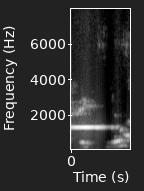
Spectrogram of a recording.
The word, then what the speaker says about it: review: For example, the word review can be split into re and view. We emphasize the second syllable, the view part when we speak. This means view is stressed.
